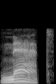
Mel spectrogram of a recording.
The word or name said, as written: gnat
